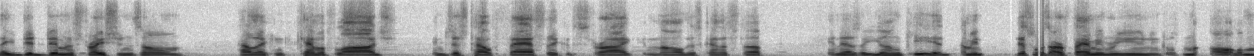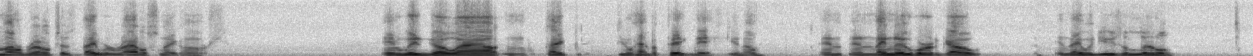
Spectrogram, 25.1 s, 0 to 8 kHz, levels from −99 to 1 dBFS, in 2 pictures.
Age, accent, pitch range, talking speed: 50-69, American, 120-150 Hz, 165 wpm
